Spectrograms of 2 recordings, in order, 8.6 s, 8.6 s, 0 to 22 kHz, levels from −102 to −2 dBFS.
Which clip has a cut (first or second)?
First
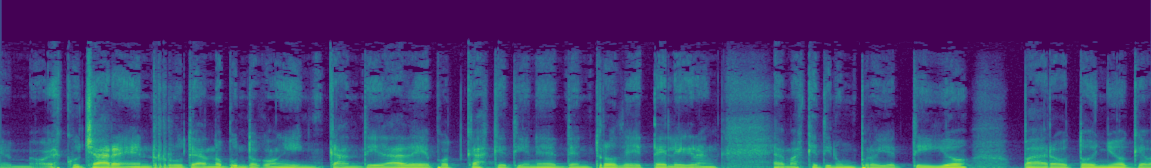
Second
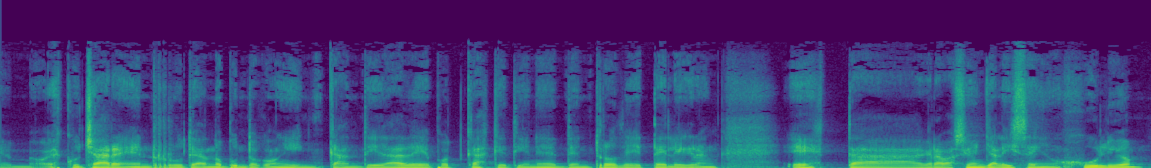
first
